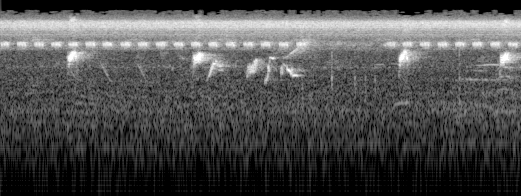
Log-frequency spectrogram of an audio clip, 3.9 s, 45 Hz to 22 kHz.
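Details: Red-whiskered bulbul at a Kim Bôi trapping spot, 21 May 2018: single sharp chirps spaced about a second apart and one short run of slurred notes, set against rhythmic insect pulses.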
